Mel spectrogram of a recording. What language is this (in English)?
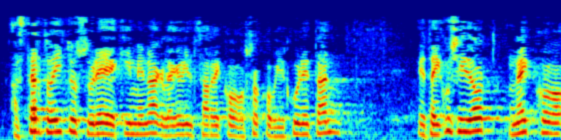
Basque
